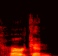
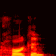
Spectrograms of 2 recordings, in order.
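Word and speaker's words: Hurricane: you putting an eye in there for it's hurrian it's not Hurrican it's herrien in southern Utah yeah her get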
